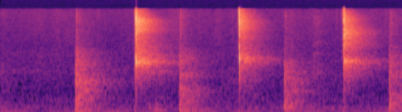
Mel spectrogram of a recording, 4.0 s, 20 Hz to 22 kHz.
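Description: Finger snaps alternating with duller hand taps, seven strokes in all. They beat out the uneven long-short grouping of a seven-beat (7/8) rhythm, repeating about once a second.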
